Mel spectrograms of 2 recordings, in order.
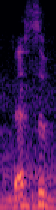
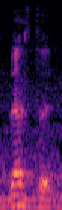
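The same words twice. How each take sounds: The two takes are said the same way.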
